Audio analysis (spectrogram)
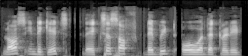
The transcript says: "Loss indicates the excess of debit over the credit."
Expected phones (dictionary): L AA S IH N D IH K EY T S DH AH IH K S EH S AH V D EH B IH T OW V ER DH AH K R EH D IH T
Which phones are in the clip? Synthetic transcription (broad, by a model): L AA S IH N D IH K EY T S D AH IH K S EH S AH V D EH B IH T OW V ER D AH K R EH D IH T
